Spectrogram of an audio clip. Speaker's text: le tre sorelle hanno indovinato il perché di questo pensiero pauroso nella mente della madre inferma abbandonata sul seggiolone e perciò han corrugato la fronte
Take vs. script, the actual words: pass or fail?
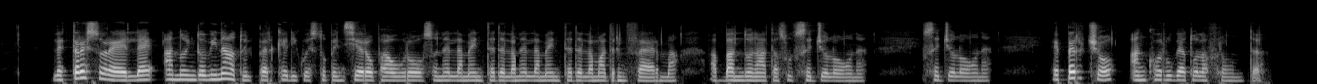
fail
